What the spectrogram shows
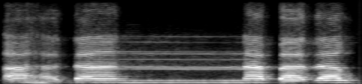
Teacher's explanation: عہدن میں نون جو ہے یہ مشدد ہے، غنہ واجب ہوگا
